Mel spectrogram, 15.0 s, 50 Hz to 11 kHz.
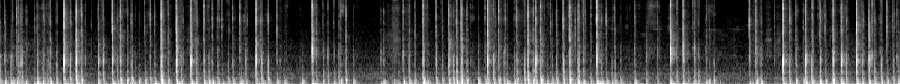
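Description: Fingertips of both hands type on the low-profile black plastic keys of a space-grey aluminium laptop. Rapid, soft, dull clicks and thuds run throughout, with brief pauses around 6 and 12 seconds and occasional sharper taps.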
